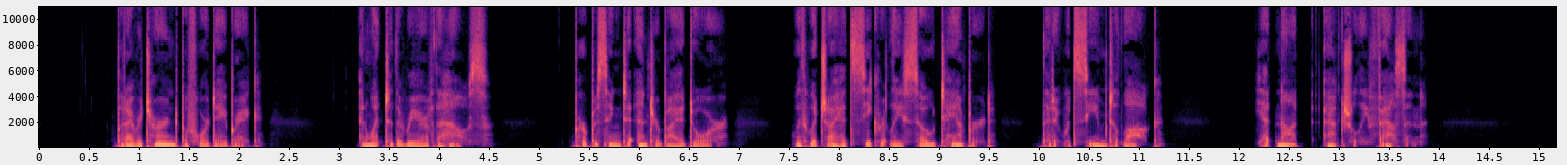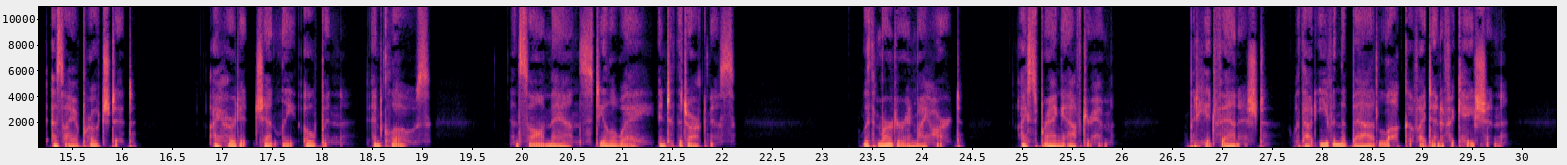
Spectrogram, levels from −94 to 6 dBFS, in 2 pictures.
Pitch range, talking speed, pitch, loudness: 170-205 Hz, 150 wpm, 185 Hz, -23 LUFS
